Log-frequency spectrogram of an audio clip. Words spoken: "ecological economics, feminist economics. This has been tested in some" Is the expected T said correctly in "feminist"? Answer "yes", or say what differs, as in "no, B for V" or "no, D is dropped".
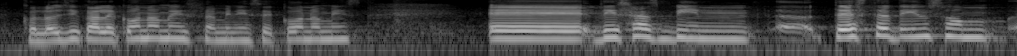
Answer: no, T is dropped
